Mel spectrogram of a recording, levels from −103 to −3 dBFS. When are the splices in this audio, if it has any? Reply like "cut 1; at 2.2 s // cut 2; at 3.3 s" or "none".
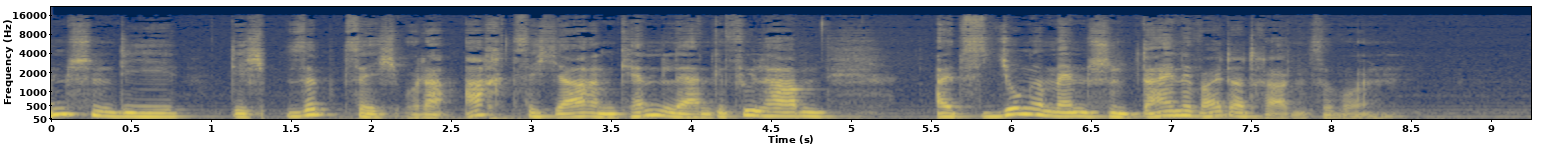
cut 1; at 1.3 s // cut 2; at 4.1 s // cut 3; at 7.2 s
